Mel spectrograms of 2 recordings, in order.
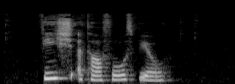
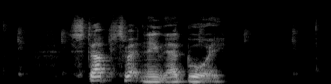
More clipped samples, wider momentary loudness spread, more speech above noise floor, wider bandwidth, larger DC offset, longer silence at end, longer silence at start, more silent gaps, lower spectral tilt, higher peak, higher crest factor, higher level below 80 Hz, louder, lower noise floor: neither; about the same, 10 LU vs 10 LU; about the same, 41 dB vs 38 dB; about the same, 11.5 kHz vs 11 kHz; neither; second, 0.7 s vs 1.1 s; first, 0.4 s vs 0.2 s; neither; about the same, -3.5 dB/octave vs -4.5 dB/octave; about the same, -6 dBFS vs -8 dBFS; second, 16 dB vs 22 dB; about the same, -66 dBFS vs -64 dBFS; first, -21 LUFS vs -27 LUFS; about the same, -61 dBFS vs -64 dBFS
